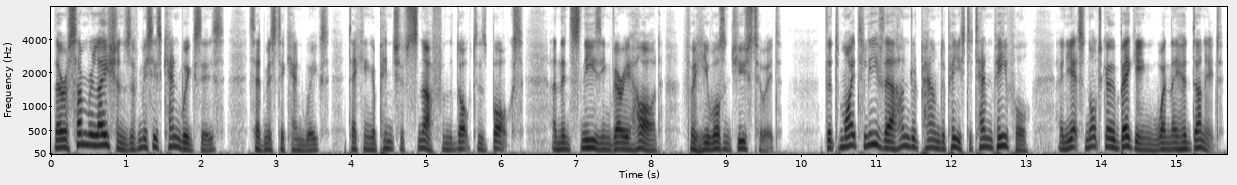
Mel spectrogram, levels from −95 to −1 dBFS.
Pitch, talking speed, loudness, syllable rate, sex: 140 Hz, 190 wpm, -19 LUFS, 4.9 syllables/s, male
